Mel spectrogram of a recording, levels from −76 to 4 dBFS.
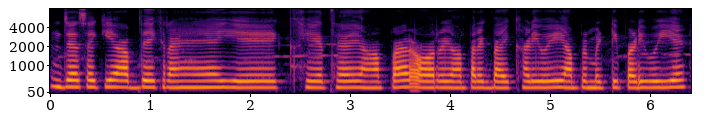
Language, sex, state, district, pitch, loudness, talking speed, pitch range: Hindi, female, Madhya Pradesh, Bhopal, 225 Hz, -16 LUFS, 235 wpm, 220-230 Hz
